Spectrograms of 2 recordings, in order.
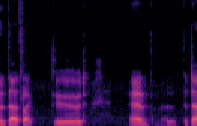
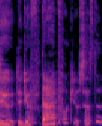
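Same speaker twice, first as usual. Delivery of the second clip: mock, very high, way too excited voice; 9 semitones higher than usual. Retelling a funny line from a scene: imitating an overexcited line. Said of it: "Sounded too excited".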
